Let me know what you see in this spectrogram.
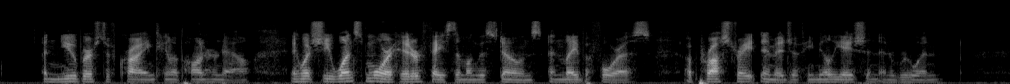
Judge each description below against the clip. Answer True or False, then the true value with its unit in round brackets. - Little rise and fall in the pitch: True (1.9 semitones)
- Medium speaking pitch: False (110 Hz)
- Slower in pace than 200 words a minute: True (185 wpm)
